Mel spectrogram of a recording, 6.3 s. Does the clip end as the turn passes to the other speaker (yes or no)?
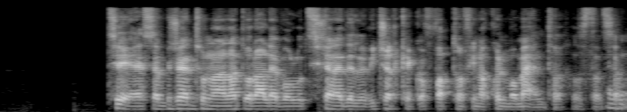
yes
